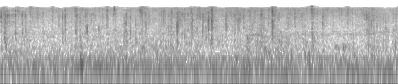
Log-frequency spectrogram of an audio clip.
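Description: Debris whirls and rustles in a rushing wind.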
